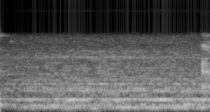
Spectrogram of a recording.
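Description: Room tone in a pause between sentences: a steady hum at one pitch over a faint even hiss.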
